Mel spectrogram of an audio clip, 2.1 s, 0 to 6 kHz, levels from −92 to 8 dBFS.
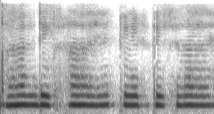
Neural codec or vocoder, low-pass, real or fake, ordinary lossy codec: codec, 16 kHz, 2 kbps, FreqCodec, smaller model; 5.4 kHz; fake; AAC, 24 kbps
